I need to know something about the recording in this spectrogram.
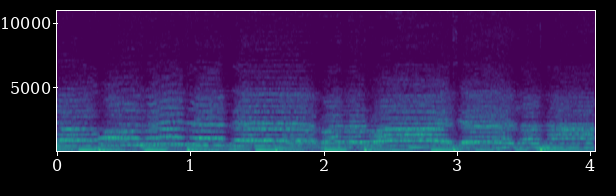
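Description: A choir of women singing together, over a steady beat and a repeating low bass line.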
